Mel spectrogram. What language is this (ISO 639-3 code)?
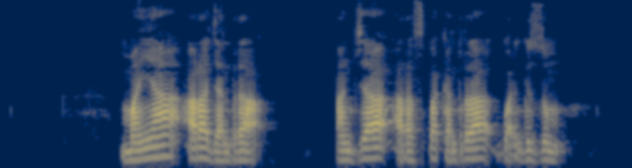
giz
